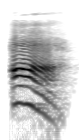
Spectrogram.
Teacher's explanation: so your lips are open and your tongue is down and your tongue is tense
